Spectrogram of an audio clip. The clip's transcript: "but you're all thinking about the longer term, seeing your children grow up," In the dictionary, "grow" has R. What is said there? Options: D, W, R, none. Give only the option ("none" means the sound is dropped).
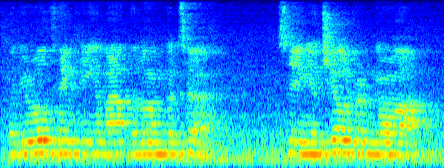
none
